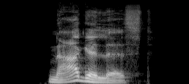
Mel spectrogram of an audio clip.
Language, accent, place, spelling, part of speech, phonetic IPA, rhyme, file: German, Germany, Berlin, nagelest, verb, [ˈnaːɡələst], -aːɡələst, De-nagelest.ogg
- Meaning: second-person singular subjunctive I of nageln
